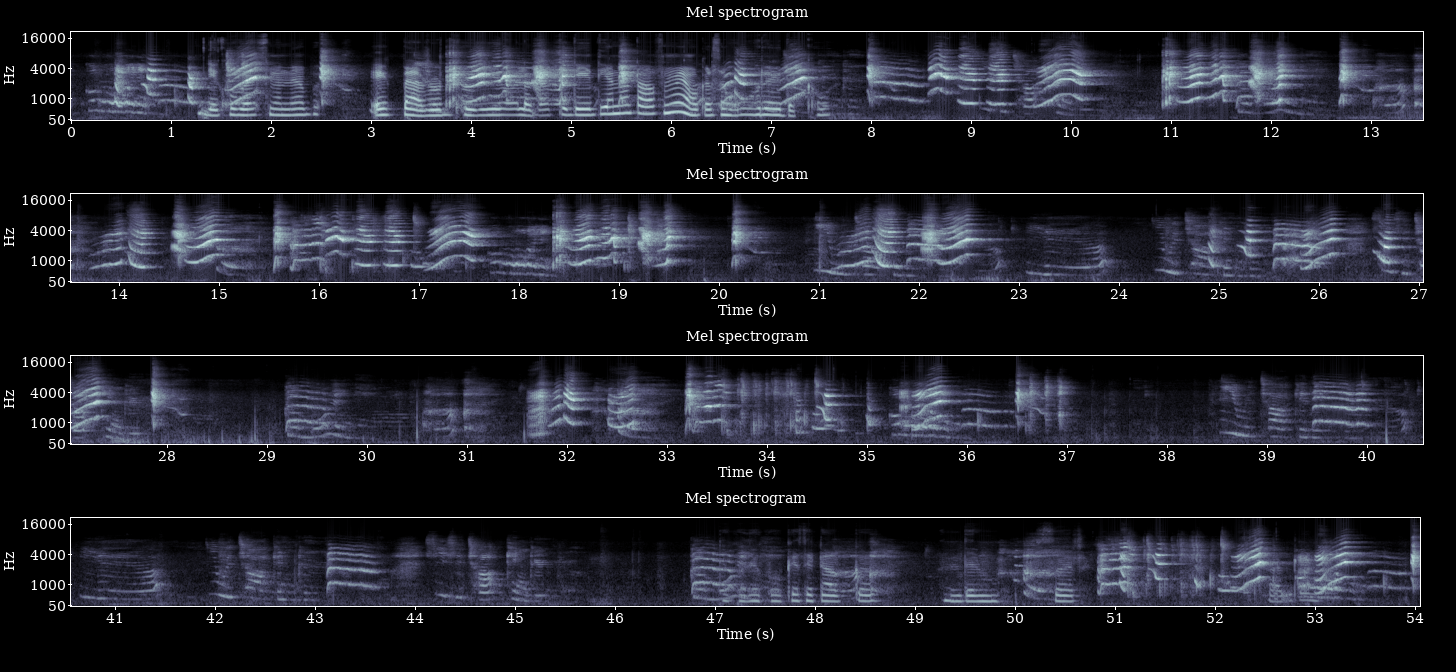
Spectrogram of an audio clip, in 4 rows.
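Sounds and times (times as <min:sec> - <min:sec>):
parrots squawking and whistling: 0:00.2 - 0:03.0, 0:03.6 - 0:05.8, 0:06.5 - 0:23.0, 0:24.8 - 0:28.4, 0:30.6 - 0:37.2, 0:39.3 - 0:40.2, 0:43.1 - 0:43.8, 0:46.7 - 0:47.3, 0:49.8 - 0:54.0
parakeet squeaky calls: 0:00.4 - 0:02.9, 0:03.6 - 0:05.8, 0:06.5 - 0:20.6, 0:21.2 - 0:22.9, 0:25.0 - 0:28.3, 0:31.6 - 0:37.2, 0:50.0 - 0:54.0.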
